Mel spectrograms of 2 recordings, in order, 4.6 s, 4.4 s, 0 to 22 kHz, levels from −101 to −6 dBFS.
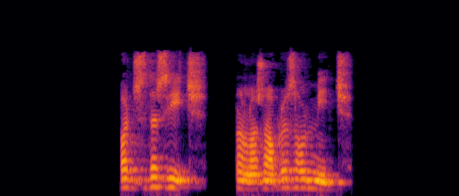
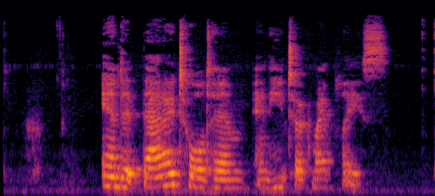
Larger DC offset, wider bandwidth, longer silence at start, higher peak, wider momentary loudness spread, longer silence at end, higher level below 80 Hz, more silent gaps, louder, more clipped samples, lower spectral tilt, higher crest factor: neither; second, 8 kHz vs 16 kHz; first, 1.2 s vs 0.3 s; first, -12 dBFS vs -16 dBFS; second, 8 LU vs 11 LU; first, 1.1 s vs 0.5 s; about the same, -76 dBFS vs -74 dBFS; first, 2.08-2.35 s vs none; first, -29 LUFS vs -34 LUFS; neither; about the same, -3 dB/octave vs -2.5 dB/octave; about the same, 20 dB vs 20 dB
